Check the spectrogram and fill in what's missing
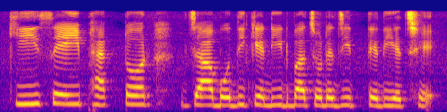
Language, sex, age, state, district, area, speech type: Bengali, female, 45-60, West Bengal, Purulia, urban, read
